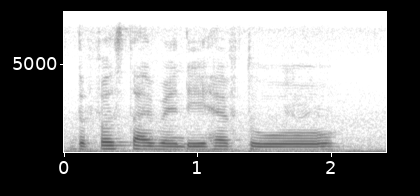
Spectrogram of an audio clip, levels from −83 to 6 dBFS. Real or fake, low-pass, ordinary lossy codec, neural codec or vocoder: real; 7.2 kHz; none; none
